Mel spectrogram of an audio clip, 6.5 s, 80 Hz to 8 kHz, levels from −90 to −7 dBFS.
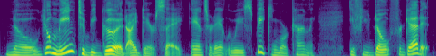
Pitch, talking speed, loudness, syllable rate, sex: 160 Hz, 175 wpm, -20 LUFS, 4.6 syllables/s, female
